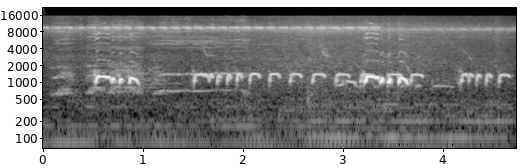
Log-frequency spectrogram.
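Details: Zebra dove song in ngayer nulop style, played as a lure to provoke singing: a long stuttering string of fast, evenly spaced coos with a short trill at the end, against a noisy hiss and low rumble.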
